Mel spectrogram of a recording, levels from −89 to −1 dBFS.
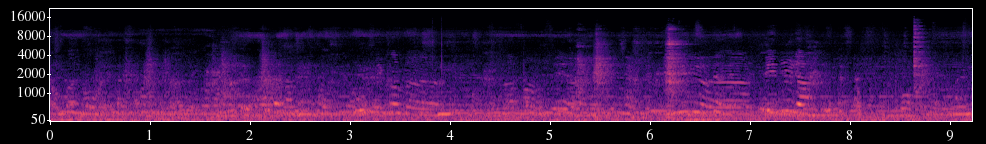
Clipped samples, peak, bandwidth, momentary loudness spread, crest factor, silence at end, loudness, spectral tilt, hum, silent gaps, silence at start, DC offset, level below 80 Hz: under 0.1%; -20 dBFS; 15.5 kHz; 6 LU; 16 dB; 0 s; -38 LUFS; -5.5 dB/octave; none; none; 0 s; under 0.1%; -46 dBFS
